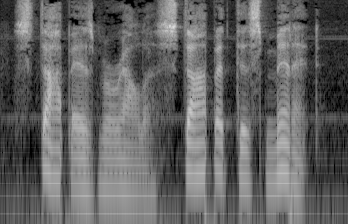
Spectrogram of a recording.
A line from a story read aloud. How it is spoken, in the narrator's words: she cried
